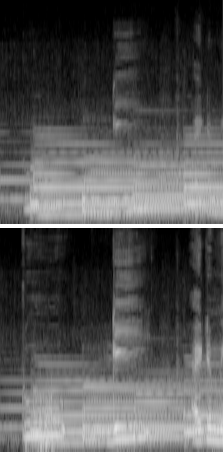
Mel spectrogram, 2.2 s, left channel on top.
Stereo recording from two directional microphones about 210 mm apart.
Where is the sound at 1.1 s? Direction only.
45° right (ahead or behind).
